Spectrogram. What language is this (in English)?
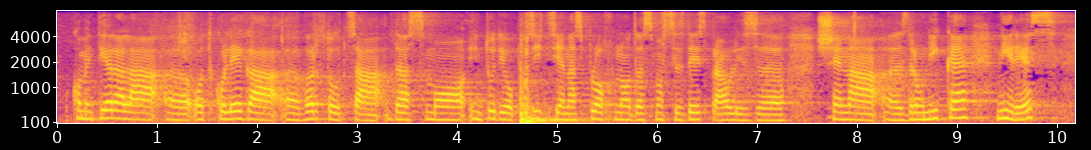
Slovenian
